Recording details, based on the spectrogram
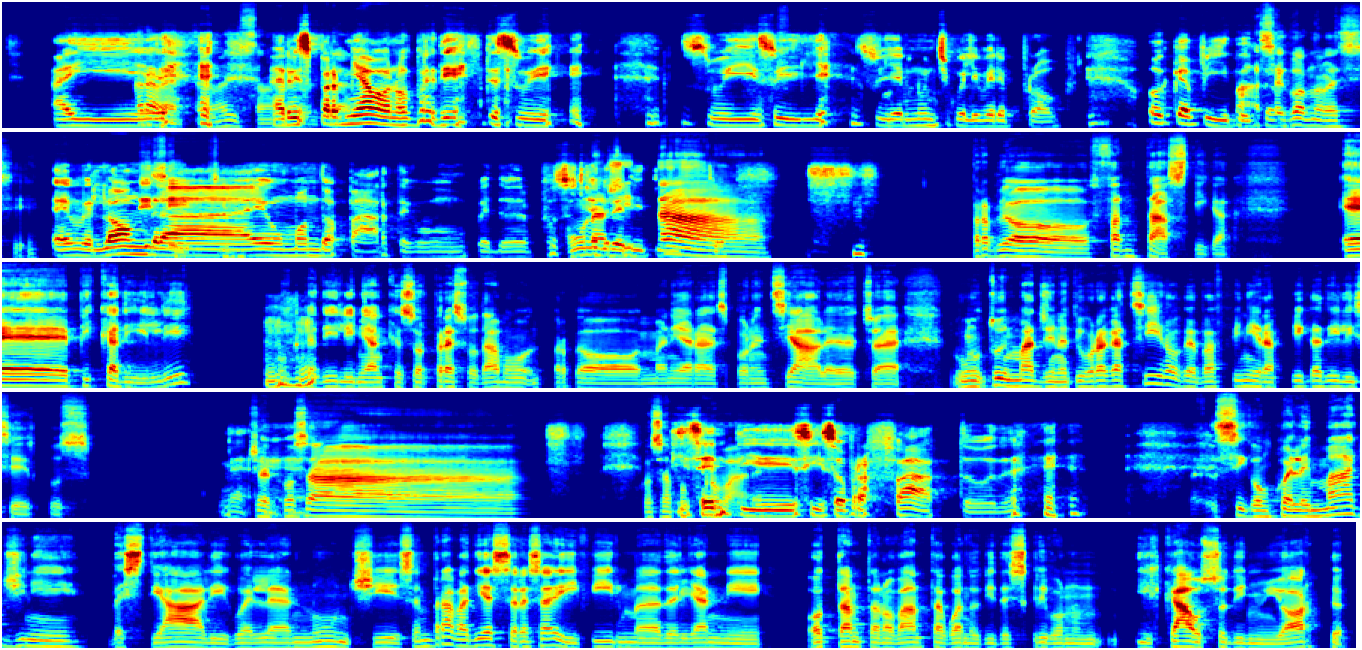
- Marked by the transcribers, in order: chuckle; chuckle; tapping; other noise; chuckle; chuckle; "proprio" said as "propio"; "proprio" said as "propio"; drawn out: "cosa"; chuckle
- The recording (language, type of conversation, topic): Italian, podcast, Quale viaggio ti ha cambiato il modo di vedere le cose e che cosa hai imparato?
